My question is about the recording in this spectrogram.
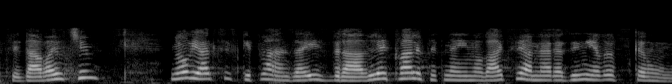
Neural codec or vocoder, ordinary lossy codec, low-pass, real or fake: codec, 44.1 kHz, 2.6 kbps, SNAC; none; 5.4 kHz; fake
